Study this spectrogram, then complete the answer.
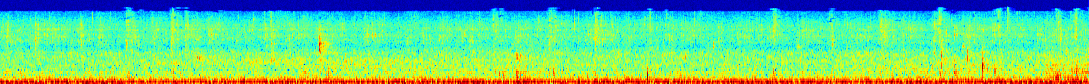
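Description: Footsteps tap softly on pavement.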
